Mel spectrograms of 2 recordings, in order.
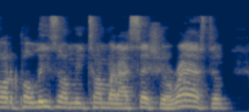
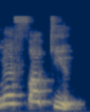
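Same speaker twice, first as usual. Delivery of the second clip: mock dismissive retort; 11 semitones higher, slower than usual. Acted retort to shopper's attitude.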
